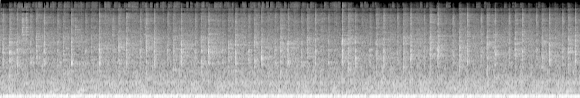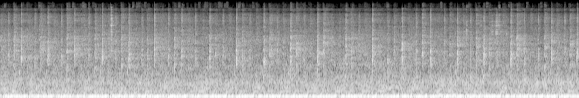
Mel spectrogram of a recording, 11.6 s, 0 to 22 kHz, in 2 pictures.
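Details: 1999 Harley-Davidson Sportster 1200, S&S Super E carb, in neutral after accelerator pump replacement: loud lumpy loping V-twin idle, steady and clean, no stumble. Normal idle.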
